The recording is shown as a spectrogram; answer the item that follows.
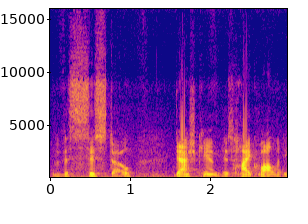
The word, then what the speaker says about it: Vsysto: Right out of the box, I can tell you that this Vsysto, and that's pronounced Vsysto, dash cam is high quality.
